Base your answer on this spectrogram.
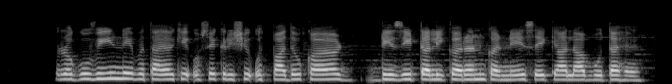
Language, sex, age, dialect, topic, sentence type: Hindi, female, 18-24, Garhwali, agriculture, statement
